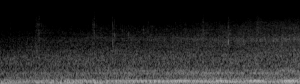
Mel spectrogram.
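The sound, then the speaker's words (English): Steady engine rumble from motorcycles and cars driving past a backyard, a low droning motor with a faint whine layered over continuous outdoor noise, moderately loud and unbroken throughout, with no voices. “As I sit out here in my backyard and motorcycles and cars are driving by”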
